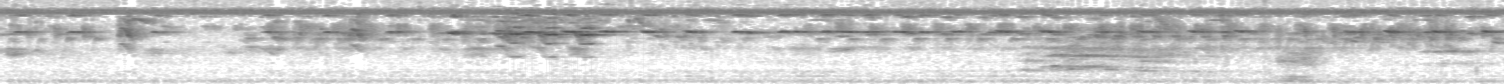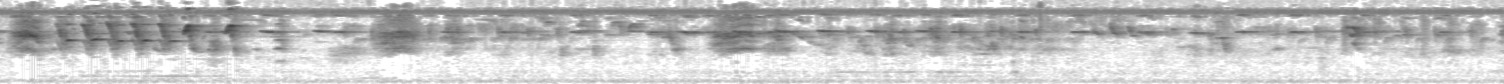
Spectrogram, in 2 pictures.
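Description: Jungle babblers giving harsh chattering calls, with a burst of rapid repeated notes about halfway through. A steady, high-pitched cricket trill runs underneath.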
